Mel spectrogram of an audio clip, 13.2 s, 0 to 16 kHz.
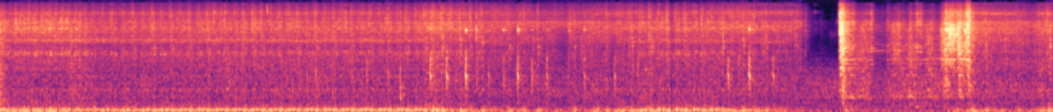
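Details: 1986 Chevy G20 van started after sitting five years, warming up, charging 13.65 volts; heavy low uneven idle rumble with faint irregular puffing ticks; an exhaust leak on one side is suspected, not confirmed.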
